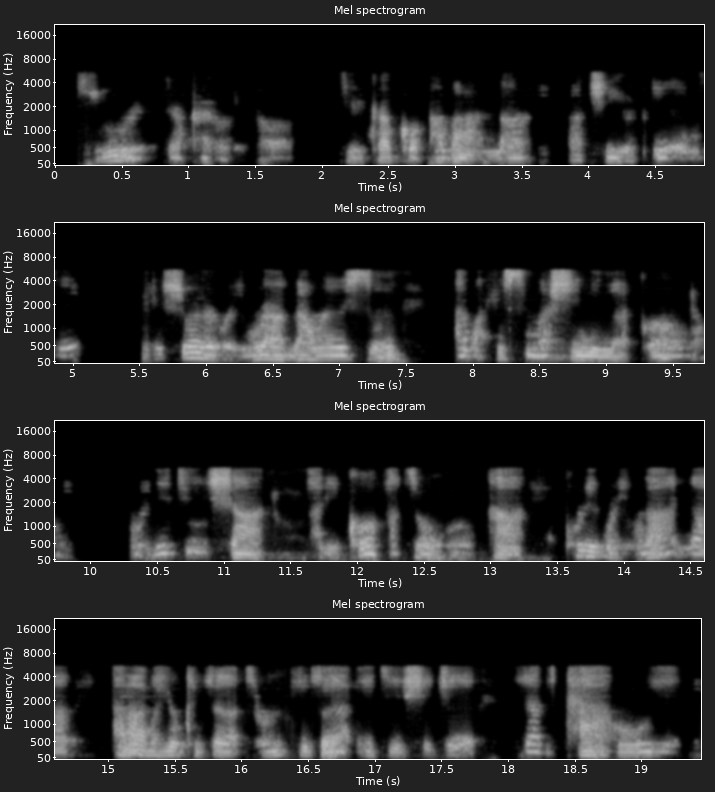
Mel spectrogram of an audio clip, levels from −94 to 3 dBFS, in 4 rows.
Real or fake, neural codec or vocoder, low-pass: fake; codec, 24 kHz, 0.9 kbps, WavTokenizer, medium music audio release; 5.4 kHz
